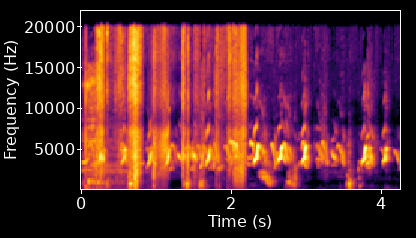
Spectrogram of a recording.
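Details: Baby chicks drinking water, a flock of day-old birds peeping constantly in high chirps, with clicking and tapping sounds of beaks at the drinker in the first two seconds.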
